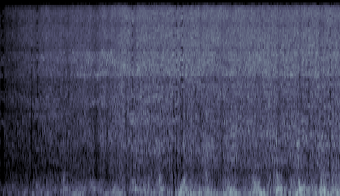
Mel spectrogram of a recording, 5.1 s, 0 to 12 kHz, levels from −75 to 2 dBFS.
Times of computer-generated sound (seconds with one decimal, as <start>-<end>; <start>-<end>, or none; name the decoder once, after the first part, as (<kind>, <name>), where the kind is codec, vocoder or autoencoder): 1.1-1.9 (codec, SNAC); 3.0-3.9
